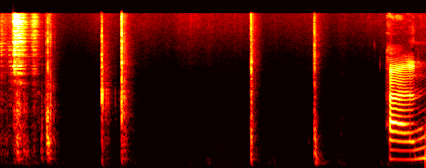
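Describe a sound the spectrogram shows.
A small device clicks a few times.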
